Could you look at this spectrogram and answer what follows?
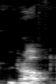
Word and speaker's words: draught: यू जी एच टी आपको लग रहा होगा कि ये ड्रॉट होगा पर यह ड्रॉट नहीं है इसकी प्रोनंसिएशन है ड्राफ्ट इसकी दो स्पेलिंग्स होती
